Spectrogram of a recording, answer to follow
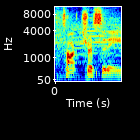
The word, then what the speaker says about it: Toxtricity: Is that how I pronounce it? Toxtricity, yes.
